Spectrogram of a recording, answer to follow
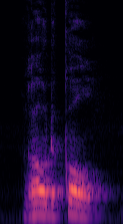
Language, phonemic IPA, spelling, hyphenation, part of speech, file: Dutch, /ˌroː.dəˈkoːl/, rodekool, ro‧de‧kool, noun, Nl-rodekool.ogg
- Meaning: alternative spelling of rode kool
